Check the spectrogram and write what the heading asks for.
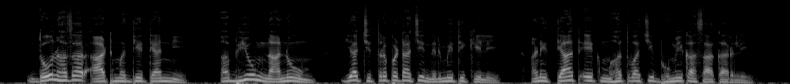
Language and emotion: Marathi, neutral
